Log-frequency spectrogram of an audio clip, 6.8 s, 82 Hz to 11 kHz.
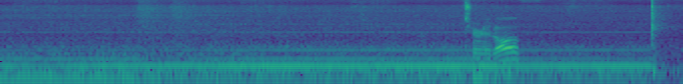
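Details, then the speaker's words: Lapmaster Wolters Model 12 lapping machine running dry with the weights removed on a preset program, in a pre-shipping check. It gives a steady, even hum, a short pitch sweep as the RPMs are turned up, then a clean shutdown: normal operation. "We're gonna turn it on. There's already a program set in there, so we're just gonna start it. We're going to turn the RPMs up."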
